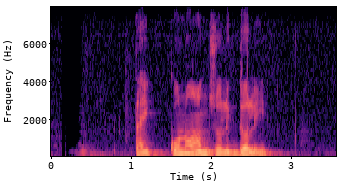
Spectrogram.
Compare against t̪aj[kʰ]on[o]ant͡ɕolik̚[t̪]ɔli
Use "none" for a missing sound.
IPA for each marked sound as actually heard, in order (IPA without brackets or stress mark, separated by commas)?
k, o, d̪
